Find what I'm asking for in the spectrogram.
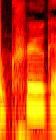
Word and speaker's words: Krug: And so Krug is spelled K-R-U-G, and Benjamin is like the boy's name.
